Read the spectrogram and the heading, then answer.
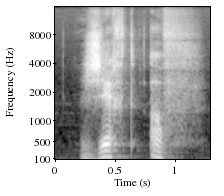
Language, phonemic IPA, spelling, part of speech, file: Dutch, /ˈzɛxt ˈɑf/, zegt af, verb, Nl-zegt af.ogg
- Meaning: inflection of afzeggen: 1. second/third-person singular present indicative 2. plural imperative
